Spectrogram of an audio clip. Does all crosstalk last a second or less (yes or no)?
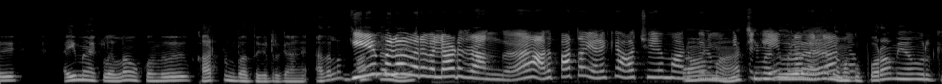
no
